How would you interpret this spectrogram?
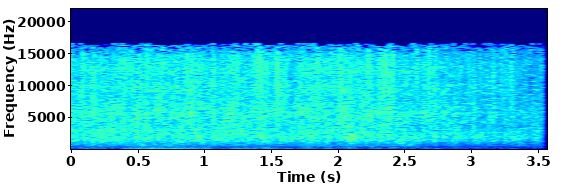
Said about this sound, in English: I'm not entirely certain what is happening down there, but there's huge levers moving, massive bearings, everything is cast in iron. It's thought to be the biggest working water wheel in the world, and it is.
